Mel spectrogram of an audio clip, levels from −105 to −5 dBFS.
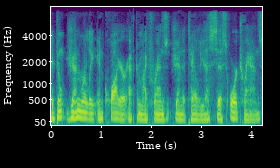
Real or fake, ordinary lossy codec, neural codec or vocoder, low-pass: real; AAC, 32 kbps; none; 7.2 kHz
